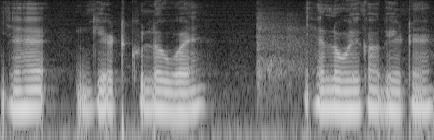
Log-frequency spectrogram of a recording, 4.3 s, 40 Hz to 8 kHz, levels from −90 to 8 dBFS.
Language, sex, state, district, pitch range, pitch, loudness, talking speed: Hindi, male, Bihar, Vaishali, 130-140 Hz, 135 Hz, -15 LUFS, 140 wpm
